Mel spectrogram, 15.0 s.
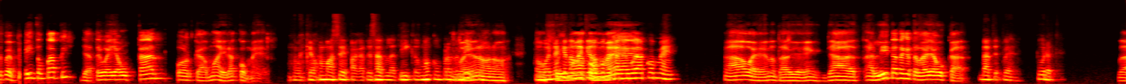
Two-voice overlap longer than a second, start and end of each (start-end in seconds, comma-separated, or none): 7.1-8.7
